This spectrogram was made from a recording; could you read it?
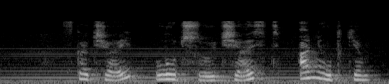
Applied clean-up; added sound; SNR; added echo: none; Bowed string instrument; 16 dB; none.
